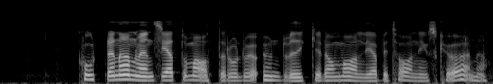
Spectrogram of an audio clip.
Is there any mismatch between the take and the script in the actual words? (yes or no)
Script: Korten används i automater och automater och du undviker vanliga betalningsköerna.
yes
